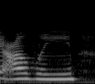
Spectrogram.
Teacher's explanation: ज़ा हुर्फ़े मुस्तालिया है, मोटा हुर्फ़े मोटा करके पढ़ा जाएगा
